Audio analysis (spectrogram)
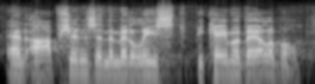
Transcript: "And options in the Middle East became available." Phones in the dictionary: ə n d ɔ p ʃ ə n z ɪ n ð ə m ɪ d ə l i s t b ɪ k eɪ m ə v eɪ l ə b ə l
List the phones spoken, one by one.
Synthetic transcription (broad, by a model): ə n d ɔ p ʃ ə n z ɪ n ð ə m ɪ d l i s t b ɪ k eɪ m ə v eɪ l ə b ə l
